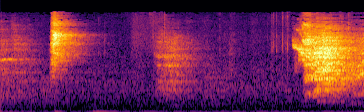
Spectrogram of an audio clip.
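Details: Pet military macaw eating a cracker with peanut butter as a treat, giving a harsh squawk, a fainter rasp, then a loud long raspy screech at the end.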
